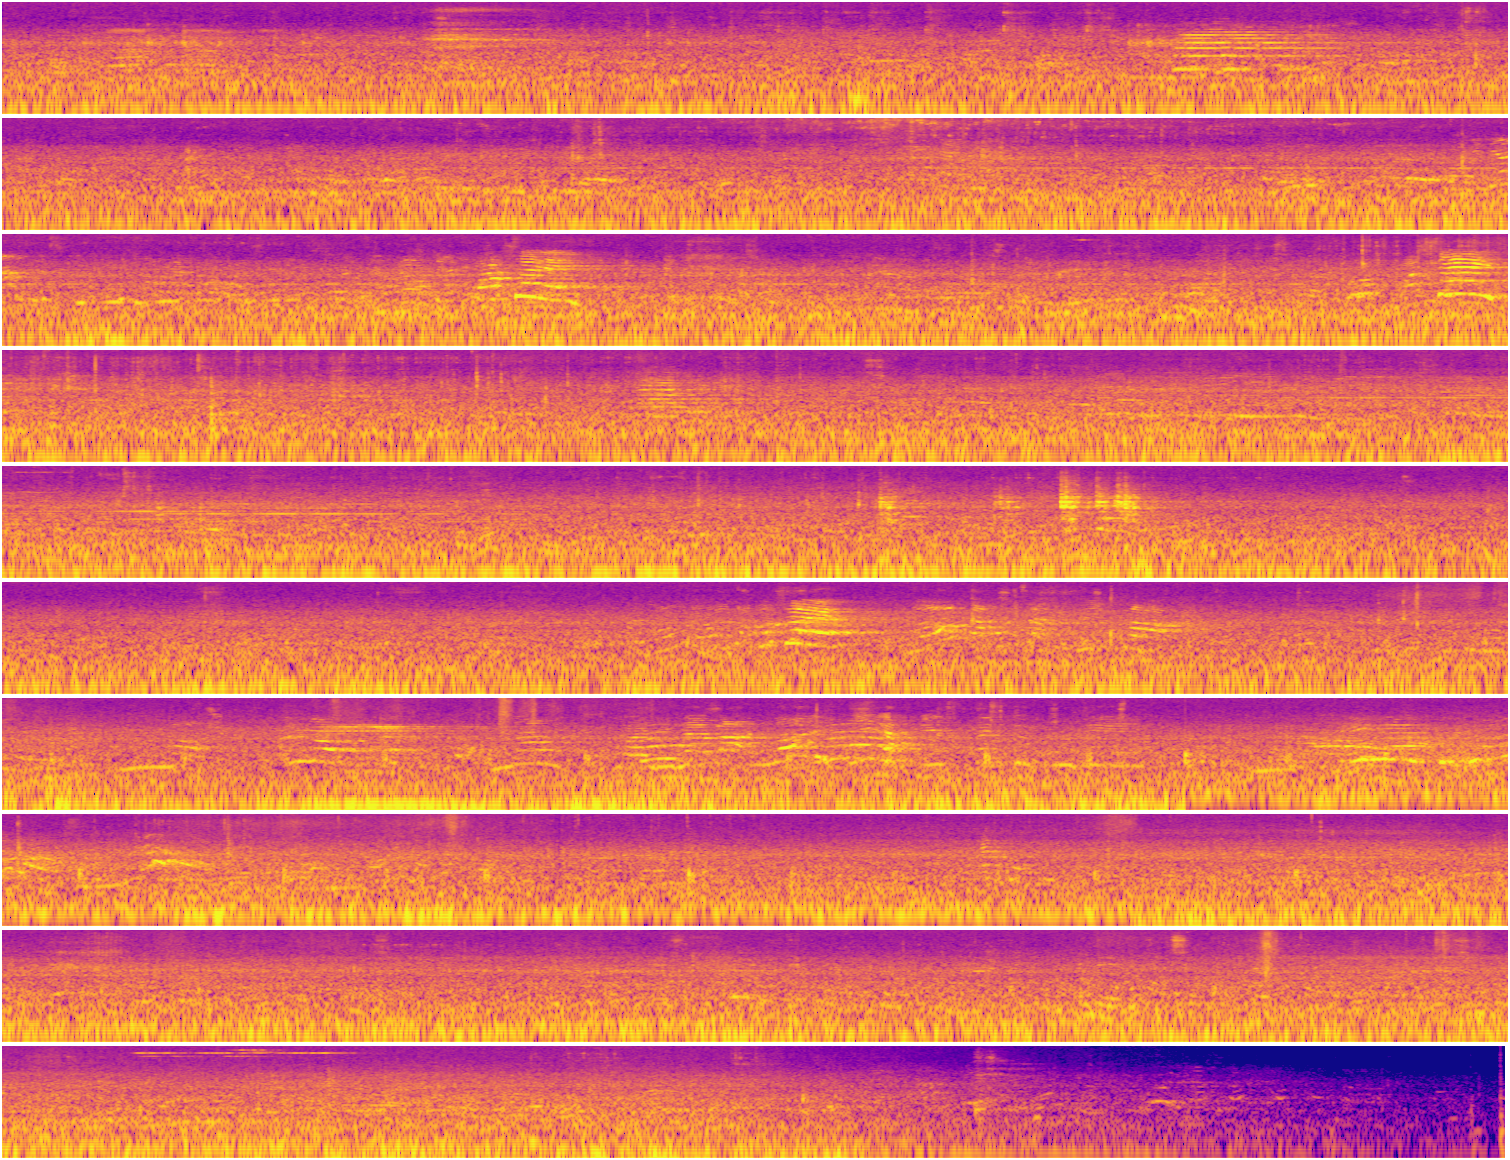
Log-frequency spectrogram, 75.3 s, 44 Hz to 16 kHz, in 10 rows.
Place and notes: Pl. de la Gare, Grenoble, France - 1,2,3 Soleil
Devant la gare de Grenoble, jeux d'enfants, les bruits de la ville.
11 September 2022, 17:42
